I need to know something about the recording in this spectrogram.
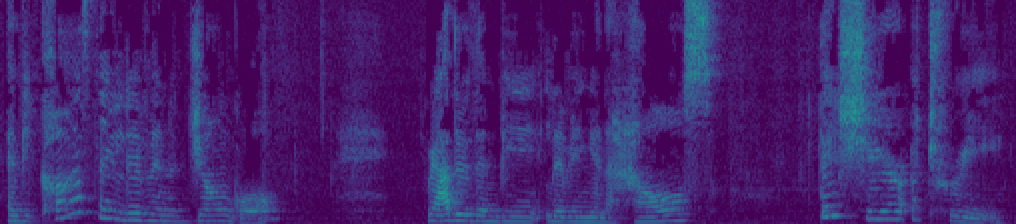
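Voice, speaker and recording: A woman's voice: mid-range voice, expressive, takes it slowly. A woman reading a picture book aloud to children, expressively, putting questions to her young listeners.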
